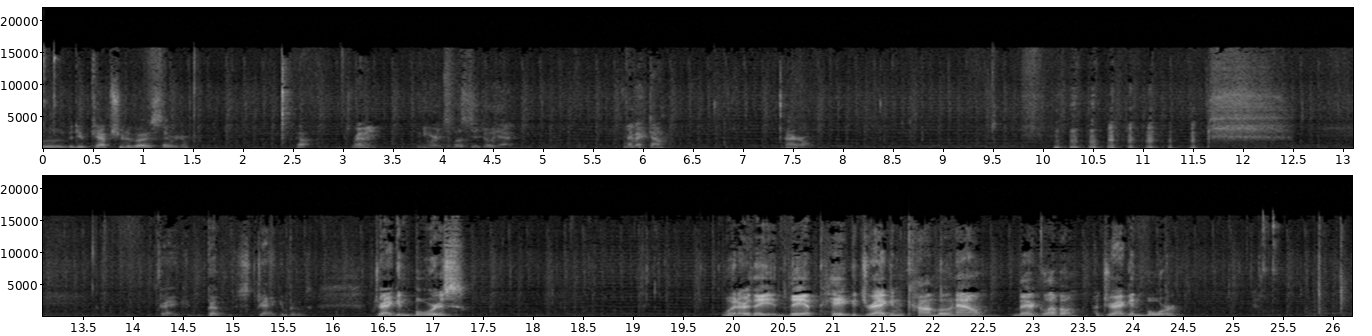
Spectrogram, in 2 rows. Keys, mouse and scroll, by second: 25.3 click.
